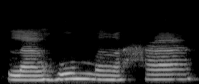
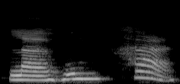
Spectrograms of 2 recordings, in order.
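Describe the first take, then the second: First: The m is opened early into ha. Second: The m is held closed before ha. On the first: The speaker calls it wrong. "jangan sampai" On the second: The speaker calls it right. "jangan buka dulu mimnya sebelum ke H"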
